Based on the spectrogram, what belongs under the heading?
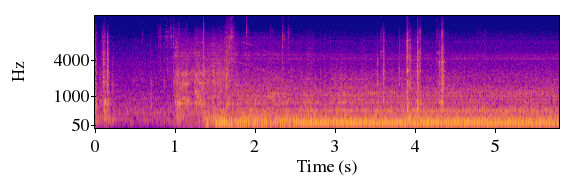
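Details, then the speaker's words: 1987 Toyota Camry LE, 4-cylinder automatic, about 200,000 miles, with a known starting problem: cranking in neutral then catching at about 1.5 seconds into a lumpy, uneven idle that never smooths; hard start, rough running. "Sounds like Oscar the Grouch's sloppy jalopy."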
